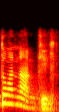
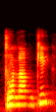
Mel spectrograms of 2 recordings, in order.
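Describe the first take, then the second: First: It is said flatly, like a statement. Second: It is said with a questioning tune. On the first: The speaker calls it wrong. "এটা এটা শুনতে কেমন লাগে?" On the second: The speaker calls it right. "তাহলে শুনতেই বোঝা যাচ্ছে একটা প্রশ্ন"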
